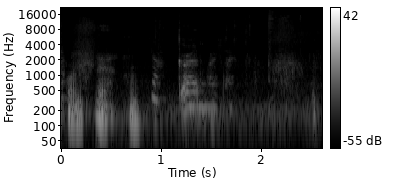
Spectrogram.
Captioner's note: murmuring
